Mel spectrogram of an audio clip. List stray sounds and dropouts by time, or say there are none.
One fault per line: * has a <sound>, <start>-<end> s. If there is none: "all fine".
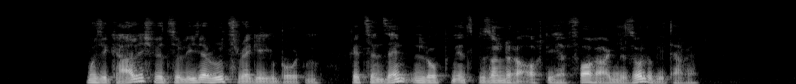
all fine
